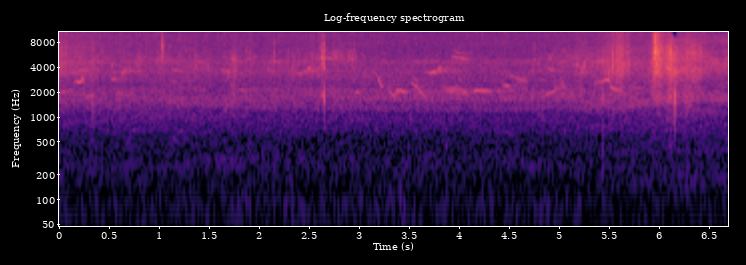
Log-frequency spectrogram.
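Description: Small birds chirping faintly in short, scattered calls over a steady outdoor background hiss. Near the end, footsteps rustle through grass.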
